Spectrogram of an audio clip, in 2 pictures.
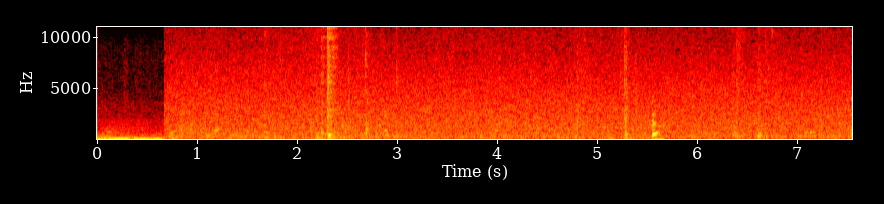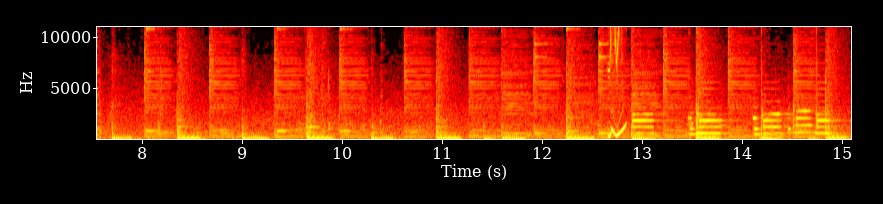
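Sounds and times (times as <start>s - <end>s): steady outdoor hiss: 0.7s - 9.6s.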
